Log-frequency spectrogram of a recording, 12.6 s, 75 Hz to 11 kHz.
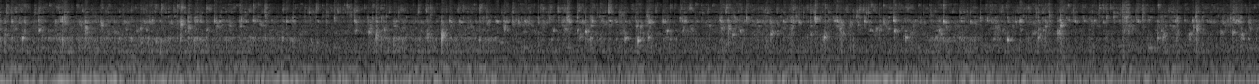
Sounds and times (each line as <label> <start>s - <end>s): pipe 0.0s - 12.5s
water 0.0s - 12.5s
